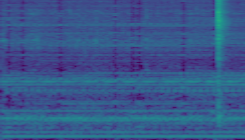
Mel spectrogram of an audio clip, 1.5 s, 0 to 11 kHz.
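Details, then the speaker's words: Myford lathe motor (Super 7 3-phase or ML7 1-phase, 4-pole, ~1425–1440 rpm, 50 Hz/230 V, resilient-mounted, oil-wicked plain bearings) running direct on mains: quiet steady low hum, one brief switch click, no rumble or scrape; healthy motor. "so this also needs replacement so switching on the motor here here it's quite silent"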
